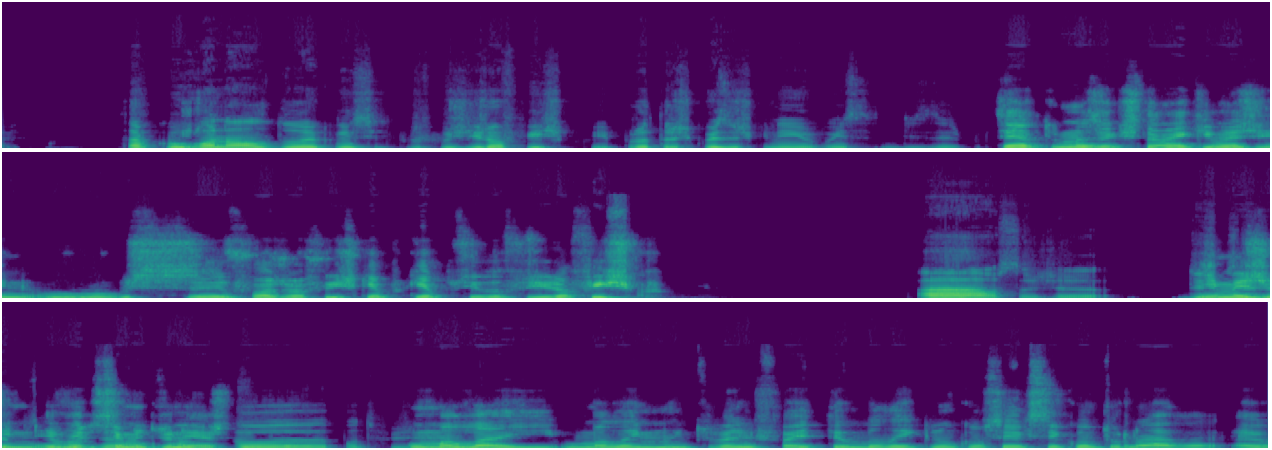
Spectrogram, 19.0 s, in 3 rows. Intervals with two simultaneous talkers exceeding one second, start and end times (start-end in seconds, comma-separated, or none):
12.3-13.9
